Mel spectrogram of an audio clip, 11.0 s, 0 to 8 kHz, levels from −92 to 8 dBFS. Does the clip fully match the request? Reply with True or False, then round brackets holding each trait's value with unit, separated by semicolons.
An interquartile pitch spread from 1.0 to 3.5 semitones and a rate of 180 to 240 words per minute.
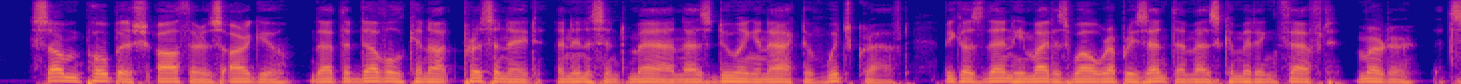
False (2.7 semitones; 170 wpm)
